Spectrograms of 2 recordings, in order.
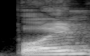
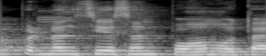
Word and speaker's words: poem: पोइम का pure प्रोनाउंसिएशन पोम होता है।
